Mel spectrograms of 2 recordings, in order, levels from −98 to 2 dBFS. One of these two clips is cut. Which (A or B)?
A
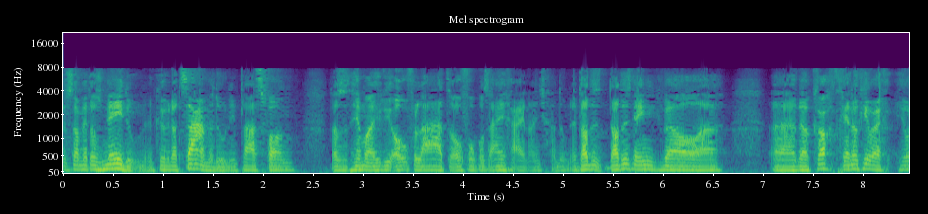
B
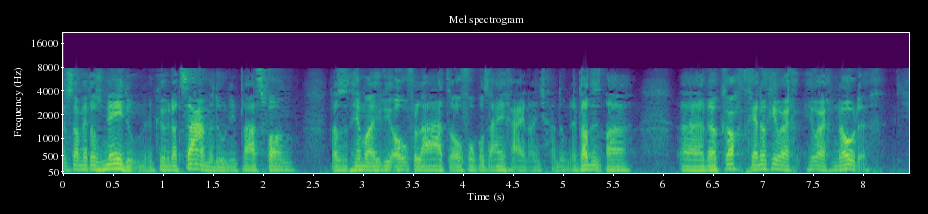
B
